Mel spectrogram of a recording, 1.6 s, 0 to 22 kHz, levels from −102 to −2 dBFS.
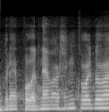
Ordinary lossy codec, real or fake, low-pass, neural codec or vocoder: Opus, 32 kbps; fake; 14.4 kHz; autoencoder, 48 kHz, 32 numbers a frame, DAC-VAE, trained on Japanese speech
